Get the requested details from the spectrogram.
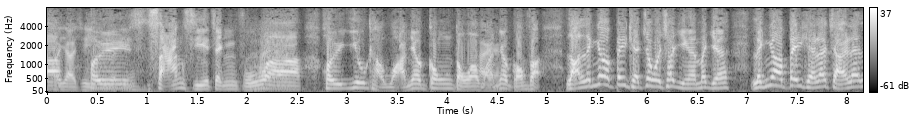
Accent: Hong Kong; 不過我哋作為香港人冇辦法，只能夠就係中港區隔嘅啫

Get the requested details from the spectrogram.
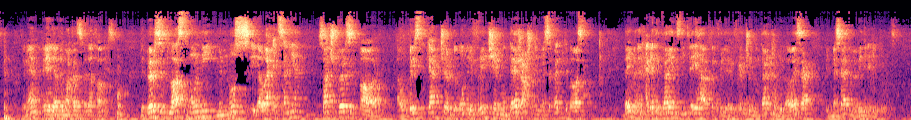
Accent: Aswan, Aswan Governorate, Egypt; بصوا يا باشا زمان عندنا في اسوان، اسوان دي محافظه ملتم

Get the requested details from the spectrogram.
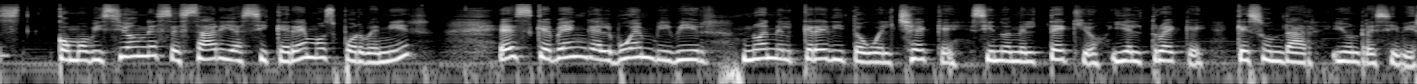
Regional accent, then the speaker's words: Mexico; donde pudimos ver las distintas razas de maíz que tenemos como mexicanos

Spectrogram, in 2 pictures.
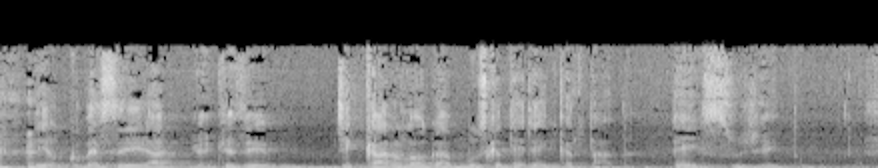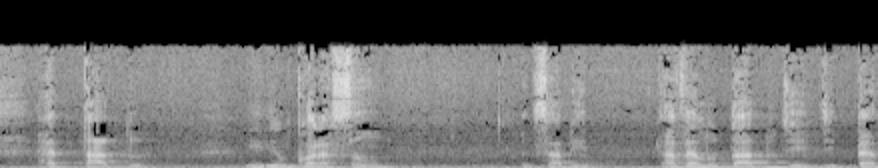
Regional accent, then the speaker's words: Vitória da Conquista, Bahia, Brazil; also born or lived in Salvador / Rio de Janeiro; morei um tempão lá em Salvador, né? Depois resolvi voltar aqui para minha terra, mas ainda quando eu morava no Rio de Janeiro, antes de voltar para Conquista

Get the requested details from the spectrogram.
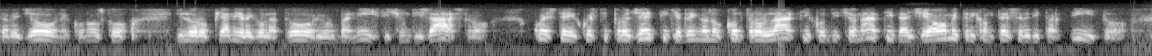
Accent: Milan, Lombardy, Italy; born there; sono nato a Milano, milanese puro, con i nonni, tutto proprio unico, credo che siamo rimasti in 250, milanese puro sangue, nato proprio all'isola, insomma, in Corso Como, da quelle parti là.

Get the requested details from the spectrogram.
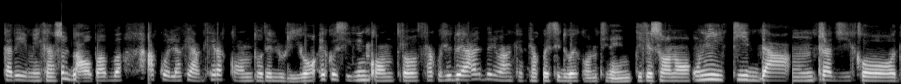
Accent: Apulia, Italy; Ovviamente noi da pugliesi conosciamo molto bene il territorio

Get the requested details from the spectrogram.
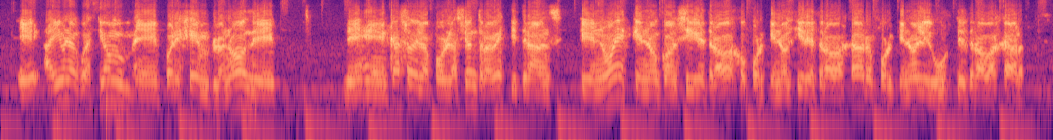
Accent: San Martín, Buenos Aires Province, Argentina; Yo soy de la Municipalidad de San Martín, en la provincia de Buenos Aires

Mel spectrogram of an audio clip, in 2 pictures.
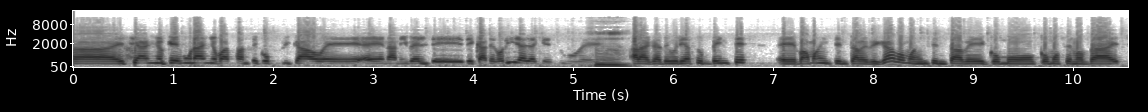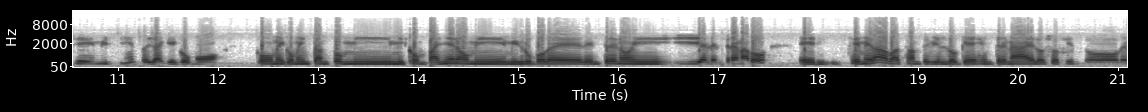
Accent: Ubrique, Andalusia, Spain; siempre que tenga la posibilidad de ir a Ubrique, ¿no?, y correr la carrera de mi pueblo

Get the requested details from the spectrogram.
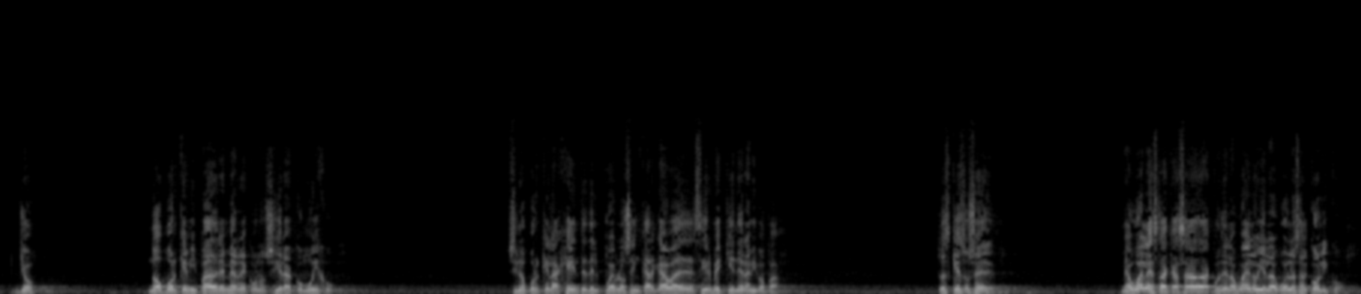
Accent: Colima, Mexico; Yo soy mexicano, de Colima.

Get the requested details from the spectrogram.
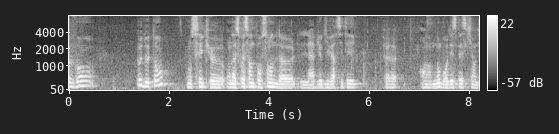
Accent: Rambouillet, Île-de-France, France; J'ai grandi à Rambouillet dans une famille qui était exploitant forestier depuis 8 générations.

